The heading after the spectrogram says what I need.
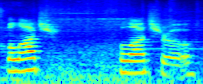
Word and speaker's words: Balatro: It's Balatro.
